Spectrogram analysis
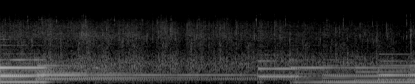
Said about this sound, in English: And so we thank God for the person and the personality of our senior pastor, Dr. D.Z. Cofield. Can we give him just a round of applause?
